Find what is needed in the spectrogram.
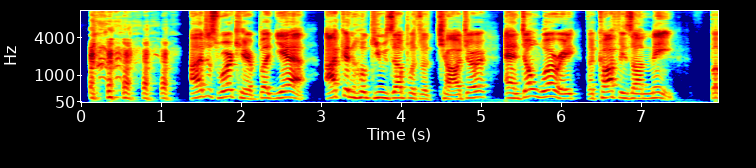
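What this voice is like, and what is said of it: A charming regional accent. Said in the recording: “Your accent is so charming.”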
